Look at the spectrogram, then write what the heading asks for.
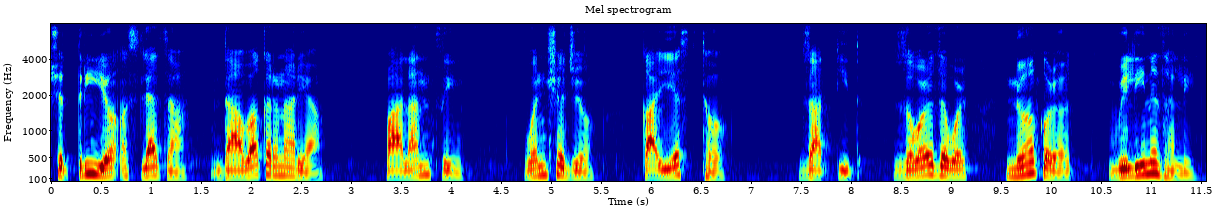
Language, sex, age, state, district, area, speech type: Marathi, male, 18-30, Maharashtra, Sangli, urban, read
